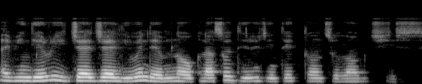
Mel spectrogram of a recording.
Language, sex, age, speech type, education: Nigerian Pidgin, female, 15-29, spontaneous, secondary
